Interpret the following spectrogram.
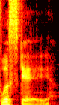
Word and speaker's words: Slisk: never heard of them it's pronounced sliskey whoever they are they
